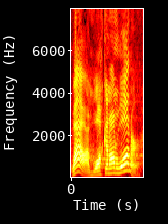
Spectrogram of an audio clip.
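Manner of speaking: thrilled delighted outburst. Retelling Peter walking on water toward Jesus, Peter, mock-excited. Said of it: "he's pretty excited".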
